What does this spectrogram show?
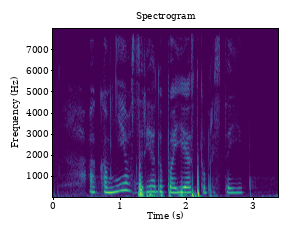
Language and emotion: Russian, positive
